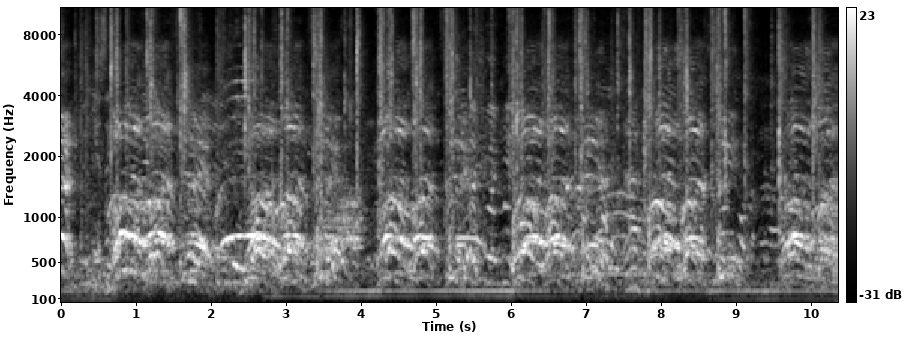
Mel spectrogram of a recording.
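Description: Concert crowd shouting and chanting together between songs, many voices at once with sharp claps scattered through it, over a steady low amplifier hum.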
